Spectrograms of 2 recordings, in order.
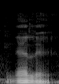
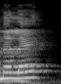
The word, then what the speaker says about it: Nellé: How you say my name? Nelle. It's the accent, Mr. Nelle.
